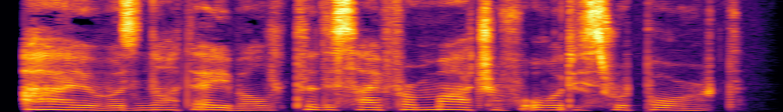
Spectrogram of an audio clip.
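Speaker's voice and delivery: plain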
